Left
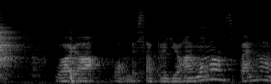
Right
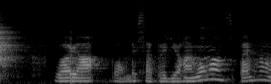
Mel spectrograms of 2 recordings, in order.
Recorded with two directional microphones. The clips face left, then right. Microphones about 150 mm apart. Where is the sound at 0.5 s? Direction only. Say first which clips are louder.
Right 4 dB; 40° right (ahead or behind).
